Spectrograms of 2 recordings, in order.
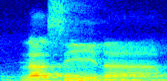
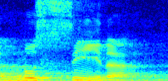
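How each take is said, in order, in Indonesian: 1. Vokal pertamanya 'a' terbuka. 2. Vokal pertamanya 'u' membulat.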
